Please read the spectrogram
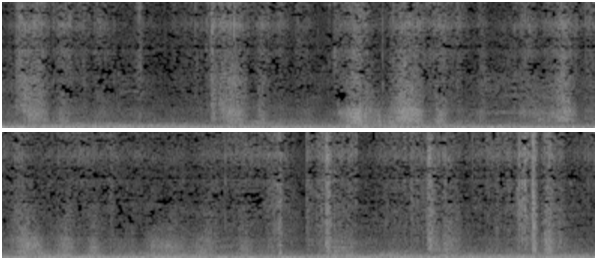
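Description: Bare hands scooping up dry fine gravel and dust, crumbling it and letting it trickle and pour back onto the pile: a gritty, rustling hiss that rises in repeated surges of about a second each as handfuls fall.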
